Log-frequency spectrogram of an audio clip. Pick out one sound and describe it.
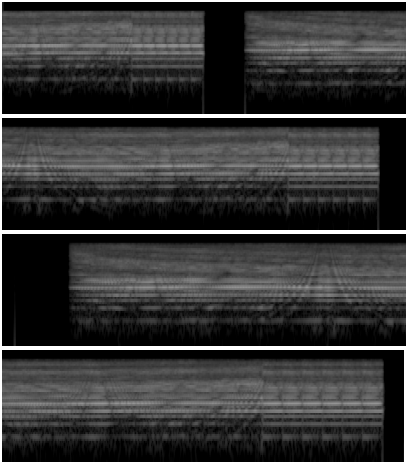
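An electronic organ plays sustained, wavering chords with short pauses between them.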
